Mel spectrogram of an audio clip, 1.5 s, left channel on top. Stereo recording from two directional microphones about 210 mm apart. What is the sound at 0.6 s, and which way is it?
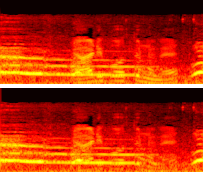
Speech, centre (ahead or behind).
